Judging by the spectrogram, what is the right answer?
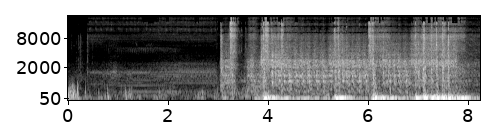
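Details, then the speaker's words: Monte Carlo SS G-body, after gas was added to the tank while listening for the fuel pump, cranks long, then chugs unevenly, stumbling and surging without settling; a hard start, with flooding or a fuel pump or carb fault suspected, not confirmed. "like i'm flooding that bit probably the filter got gas in it"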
